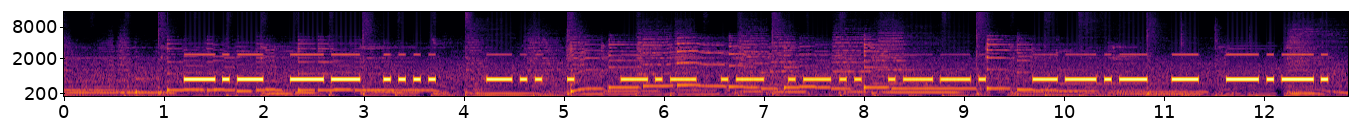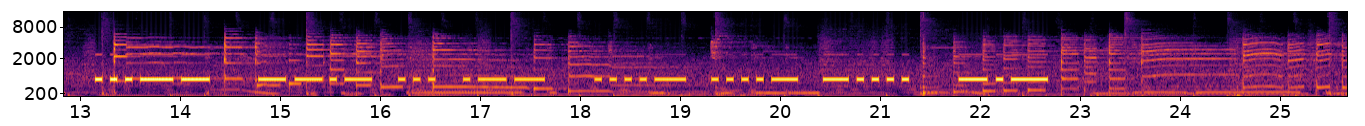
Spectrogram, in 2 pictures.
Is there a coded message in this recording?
Yes: Morse code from 1.1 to 22.7 s, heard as a keyed tone, hand-sent with a bug key, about 16 wpm, 810 Hz, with radio static. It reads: KMH DE KALP QTC 3 QSW 446 K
